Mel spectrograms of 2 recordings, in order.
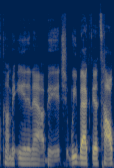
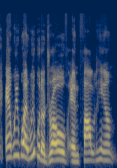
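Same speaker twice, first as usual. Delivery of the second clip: excited admission; 6 semitones higher, 5 dB louder than usual. Real, not acted. Admitting they'd have followed.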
